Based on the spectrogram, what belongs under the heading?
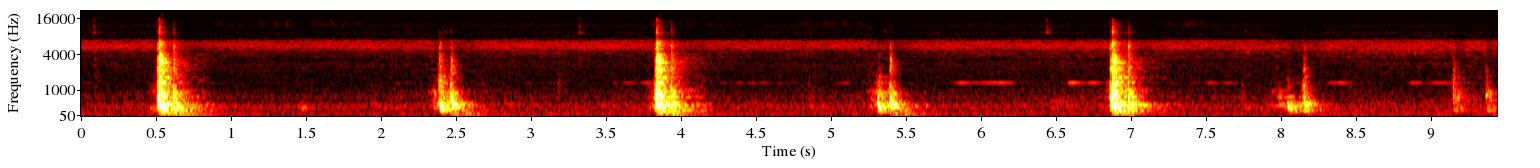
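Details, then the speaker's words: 1991-1995 Acura Legend coupe door: a sharp pop or creak with each swing, roughly every two seconds. The door check strap is the cause; it must be removed from the door to lubricate. "so that sound is this guy right here don't try to lube it from the outside you've got to remove this from the door"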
